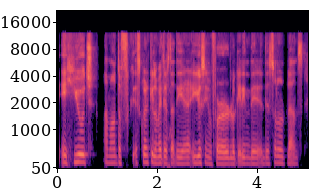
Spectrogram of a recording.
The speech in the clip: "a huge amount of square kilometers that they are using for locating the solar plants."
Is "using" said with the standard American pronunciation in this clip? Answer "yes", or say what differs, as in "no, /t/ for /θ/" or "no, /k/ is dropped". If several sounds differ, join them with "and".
no, /s/ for /z/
